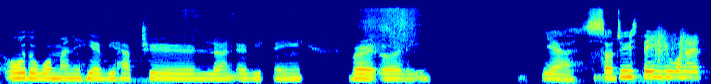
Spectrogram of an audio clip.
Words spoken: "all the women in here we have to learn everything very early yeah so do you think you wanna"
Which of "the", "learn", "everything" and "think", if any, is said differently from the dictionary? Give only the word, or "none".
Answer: none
